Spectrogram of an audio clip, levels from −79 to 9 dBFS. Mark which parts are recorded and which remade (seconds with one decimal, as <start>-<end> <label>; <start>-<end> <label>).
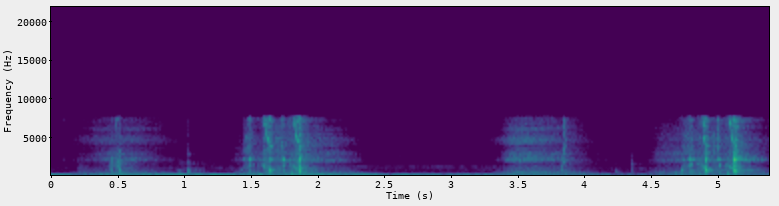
0.0-1.7 remade; 1.7-4.9 recorded; 4.9-5.4 remade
